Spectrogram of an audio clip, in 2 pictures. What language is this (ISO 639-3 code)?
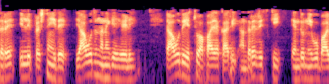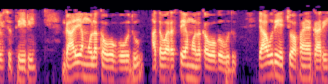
kan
